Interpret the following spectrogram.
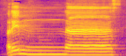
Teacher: nun berharokat tasydid dan berhadapan dengan alif sukun, ditekan dan dibaca panjang 2 harokat.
